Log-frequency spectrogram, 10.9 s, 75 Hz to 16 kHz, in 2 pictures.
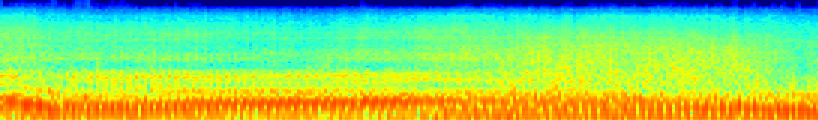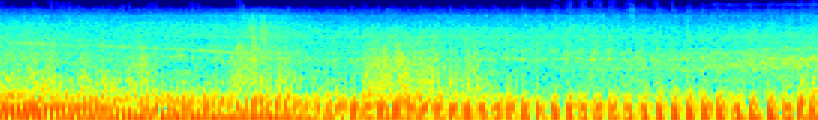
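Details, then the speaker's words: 2022 Kawasaki Ninja 650 ridden with the windscreen removed: steady engine drone and wind, no buzz or rattle from the front fairing, confirming the windscreen caused the vibration noise. "Okay, so as y'all saw in the video, like I said, no fairing vibration at all with the windscreen off."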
